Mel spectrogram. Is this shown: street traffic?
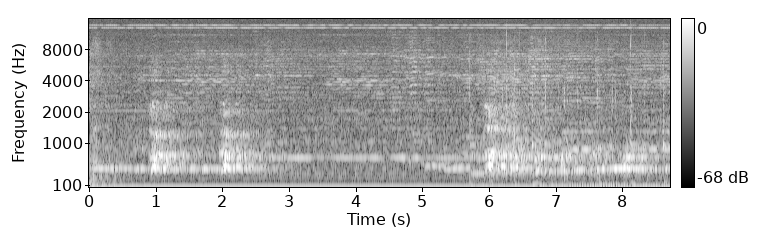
no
